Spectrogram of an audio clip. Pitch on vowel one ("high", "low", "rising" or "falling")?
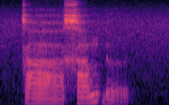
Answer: low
